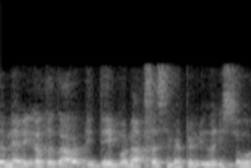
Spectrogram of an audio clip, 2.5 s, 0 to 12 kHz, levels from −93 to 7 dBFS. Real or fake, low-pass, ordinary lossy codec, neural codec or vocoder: fake; 7.2 kHz; MP3, 64 kbps; codec, 16 kHz, 0.5 kbps, FunCodec, trained on Chinese and English, 25 frames a second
